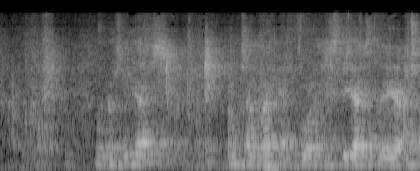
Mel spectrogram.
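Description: A woman speaks calmly into a microphone.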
